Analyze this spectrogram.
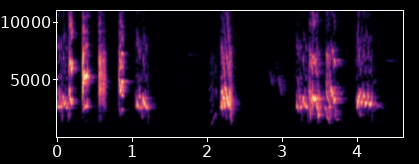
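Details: Budgerigar song meant to teach other budgies to sing: rapid chirpy, buzzy notes in short groups, a lone rising chirp after a gap, then a longer burst of dense warbling chatter.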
